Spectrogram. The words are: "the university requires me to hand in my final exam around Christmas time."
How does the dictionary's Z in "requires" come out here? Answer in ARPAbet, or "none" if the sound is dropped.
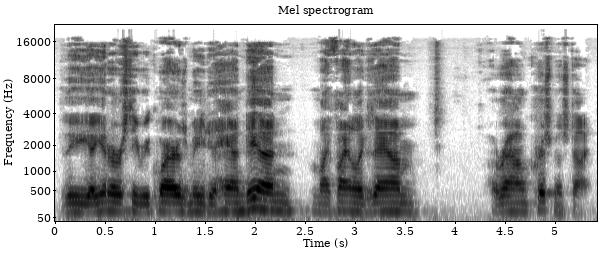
Z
